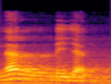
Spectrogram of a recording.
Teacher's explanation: Ra nipis masa kita sebut nar tadi tu, lidah kita ke depan sedikit dan senyum.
